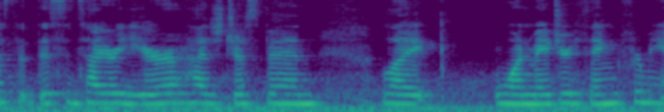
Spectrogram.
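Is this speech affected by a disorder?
No.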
